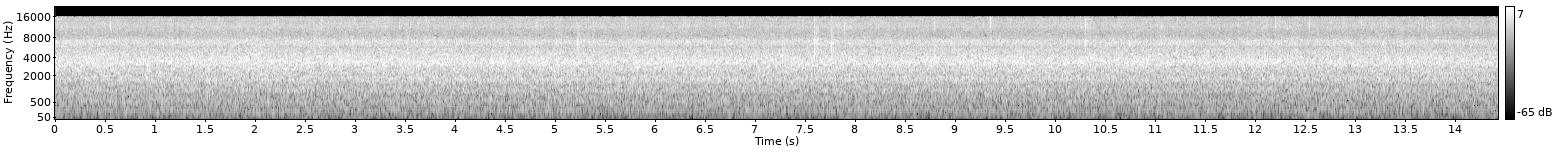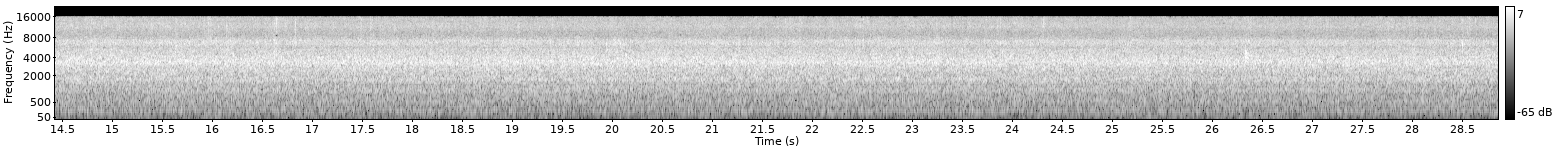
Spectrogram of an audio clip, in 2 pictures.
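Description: Heavy rain pouring steadily, a dense, even hiss that holds without letting up.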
